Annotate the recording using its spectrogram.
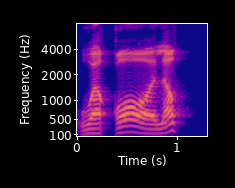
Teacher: the waw is light, the qaf is heavy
